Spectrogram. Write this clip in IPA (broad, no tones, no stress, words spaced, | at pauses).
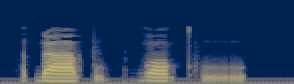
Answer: ɗapṵkʷɠɔ kʼṵ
